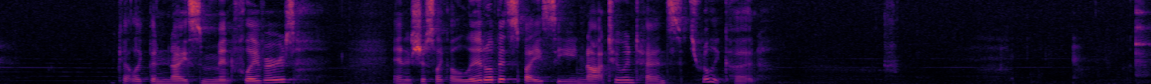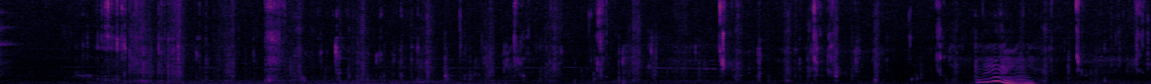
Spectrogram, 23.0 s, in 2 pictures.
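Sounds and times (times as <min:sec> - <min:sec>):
crunching and chewing crisp shell: 0:12.2 - 0:23.0.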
